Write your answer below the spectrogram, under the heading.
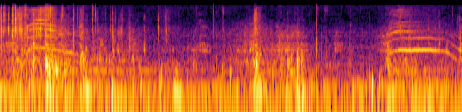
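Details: Scottish Fold kittens; a single high, arched, harmonic meow comes near the end after a few seconds of low rumbling background noise and faint clicks.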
